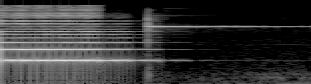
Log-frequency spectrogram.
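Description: Intro music ending on a held note that stops about a second in, followed by a single high ding that rings out and slowly fades.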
